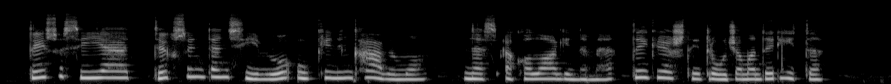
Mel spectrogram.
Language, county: Lithuanian, Klaipėda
